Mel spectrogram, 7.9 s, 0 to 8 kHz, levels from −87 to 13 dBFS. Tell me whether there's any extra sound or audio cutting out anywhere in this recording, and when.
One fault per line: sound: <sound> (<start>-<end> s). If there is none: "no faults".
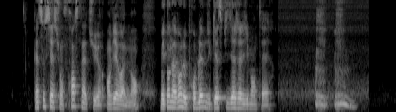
sound: throat clearing (6.3-7.2 s)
